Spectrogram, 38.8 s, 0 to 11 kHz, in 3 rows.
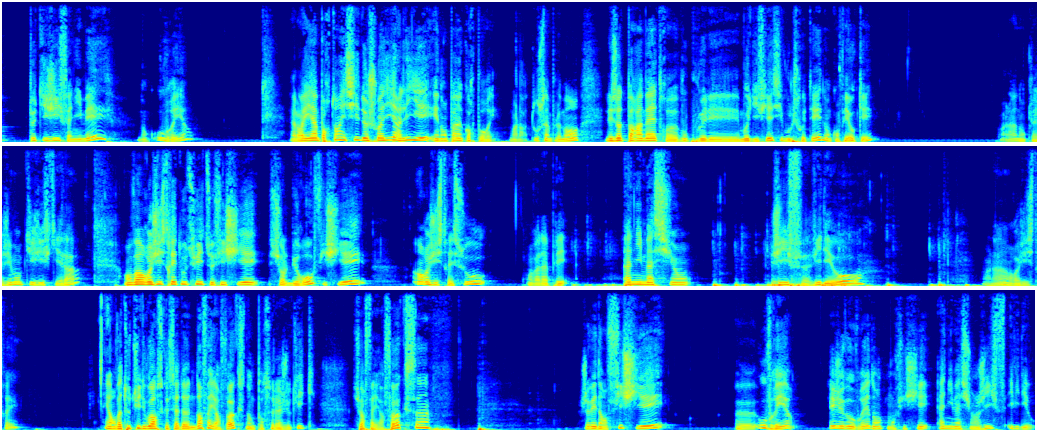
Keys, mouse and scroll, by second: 1.9 click, 10.5-11.8 drag, 12.9-14.1 drag, 16.7 click, 18.0 click, 19.9-24.6 typing, 25.9 click, 28.8 click, 31.8 F11, 33.5 click, 35.3 click, 37.3 click.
